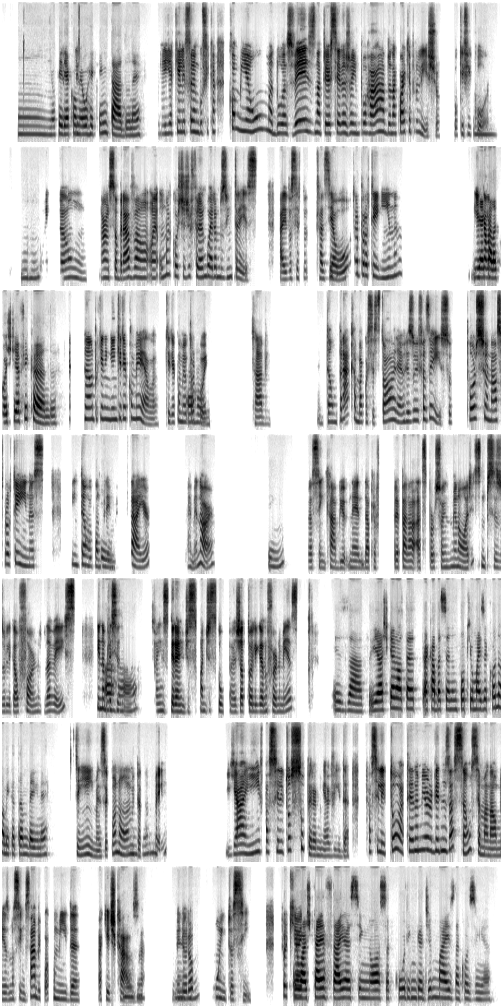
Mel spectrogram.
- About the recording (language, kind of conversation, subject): Portuguese, podcast, Que dicas você dá para reduzir o desperdício de comida?
- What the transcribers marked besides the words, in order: unintelligible speech; laugh; tapping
